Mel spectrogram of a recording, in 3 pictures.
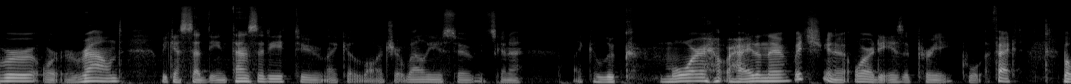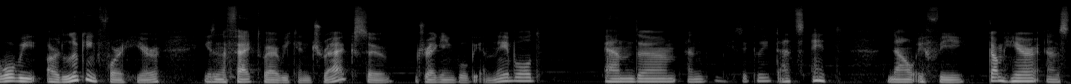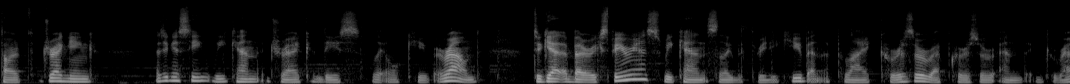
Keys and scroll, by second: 2.9 shift+Up, 3.6 Down, 4.8 super+p, 10.0 Escape, 12.6 Return, 19.3 super+p, 26.4 Escape.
